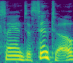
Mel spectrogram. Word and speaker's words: San Jacinto: And he was the one after the Battle of San Jacinto, and that's how Texicans pronounce the name.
